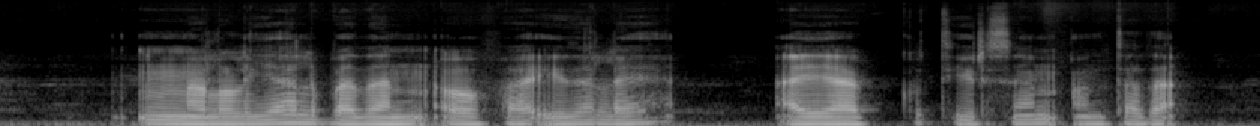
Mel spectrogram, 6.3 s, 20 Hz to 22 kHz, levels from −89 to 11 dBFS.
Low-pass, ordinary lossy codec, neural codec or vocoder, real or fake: none; none; none; real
